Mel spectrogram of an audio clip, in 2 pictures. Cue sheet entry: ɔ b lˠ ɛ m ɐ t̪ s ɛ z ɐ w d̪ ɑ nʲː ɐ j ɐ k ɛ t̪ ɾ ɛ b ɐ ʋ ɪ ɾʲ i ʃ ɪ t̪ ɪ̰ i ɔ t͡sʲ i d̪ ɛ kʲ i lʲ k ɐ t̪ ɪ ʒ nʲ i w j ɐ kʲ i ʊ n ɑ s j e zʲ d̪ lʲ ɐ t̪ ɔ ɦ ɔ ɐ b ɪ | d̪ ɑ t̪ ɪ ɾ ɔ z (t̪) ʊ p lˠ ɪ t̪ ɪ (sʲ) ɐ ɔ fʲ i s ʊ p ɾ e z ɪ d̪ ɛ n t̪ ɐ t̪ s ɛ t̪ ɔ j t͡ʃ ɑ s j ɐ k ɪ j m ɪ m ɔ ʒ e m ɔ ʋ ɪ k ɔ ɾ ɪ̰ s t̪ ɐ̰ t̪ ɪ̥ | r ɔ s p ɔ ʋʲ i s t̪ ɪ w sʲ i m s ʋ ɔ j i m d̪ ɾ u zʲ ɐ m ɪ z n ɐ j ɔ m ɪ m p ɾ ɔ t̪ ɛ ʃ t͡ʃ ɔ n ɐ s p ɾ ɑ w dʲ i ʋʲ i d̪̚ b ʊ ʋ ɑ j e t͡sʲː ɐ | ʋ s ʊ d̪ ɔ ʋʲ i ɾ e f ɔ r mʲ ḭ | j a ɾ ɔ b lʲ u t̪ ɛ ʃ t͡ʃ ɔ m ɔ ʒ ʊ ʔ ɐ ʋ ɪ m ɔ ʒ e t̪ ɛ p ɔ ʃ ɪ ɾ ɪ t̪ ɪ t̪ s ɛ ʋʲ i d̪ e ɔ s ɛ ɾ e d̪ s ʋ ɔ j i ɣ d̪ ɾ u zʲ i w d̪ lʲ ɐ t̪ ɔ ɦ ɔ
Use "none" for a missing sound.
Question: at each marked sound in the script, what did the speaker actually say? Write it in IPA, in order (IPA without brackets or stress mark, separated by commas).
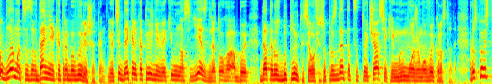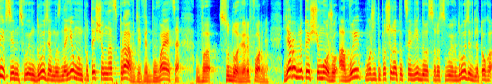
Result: d̪, sʲ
